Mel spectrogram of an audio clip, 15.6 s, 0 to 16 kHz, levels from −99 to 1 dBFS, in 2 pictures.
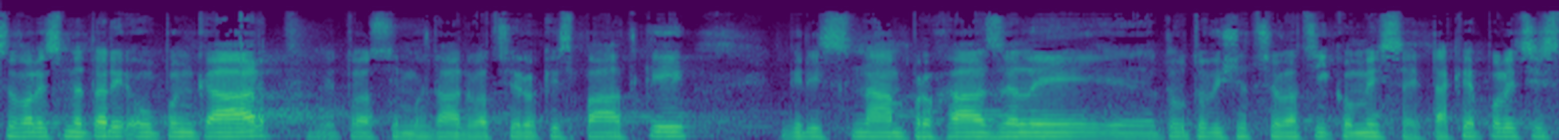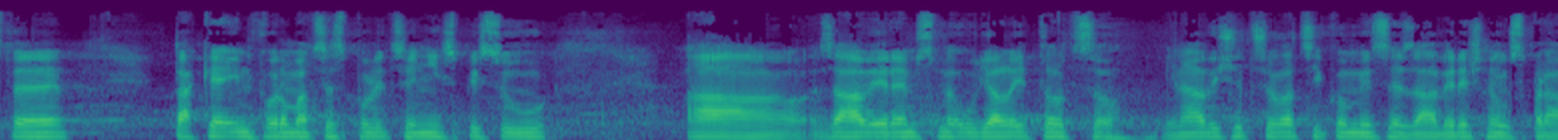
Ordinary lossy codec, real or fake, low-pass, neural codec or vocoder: MP3, 48 kbps; fake; 14.4 kHz; codec, 44.1 kHz, 7.8 kbps, DAC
